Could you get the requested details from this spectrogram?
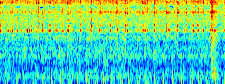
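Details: Win (Indonesian) single-cylinder motorcycle after engine rebuild and clutch work, test run: quick, even putter about twelve beats a second, no knocks or clutch rattle; smooth, healthy idle with no clutch whine.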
